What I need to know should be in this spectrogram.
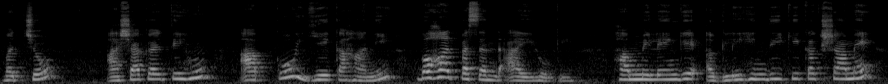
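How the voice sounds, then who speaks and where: A woman teacher reads a story aloud to young children, then explains pronunciation slowly, repeating the sounds. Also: a little high, expressive, a little mellow. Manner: slow, deliberate, repeating sounds for young learners.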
